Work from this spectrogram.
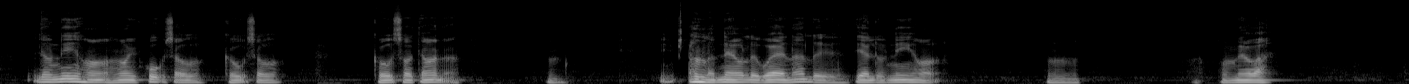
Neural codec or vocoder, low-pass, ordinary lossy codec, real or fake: none; 19.8 kHz; none; real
